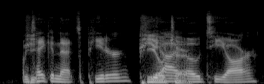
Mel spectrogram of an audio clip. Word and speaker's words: Piotr: Piotr. Pronounce it Piotr.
